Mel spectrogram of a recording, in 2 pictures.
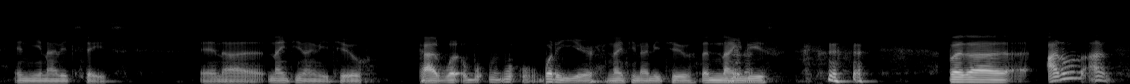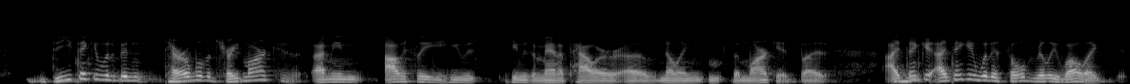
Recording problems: muffled; very; fading above 3 kHz

